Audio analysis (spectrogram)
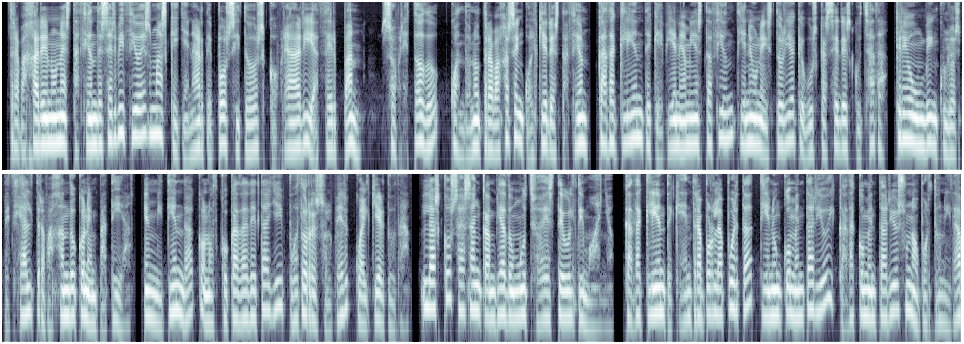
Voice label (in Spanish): video corporativo tono natural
